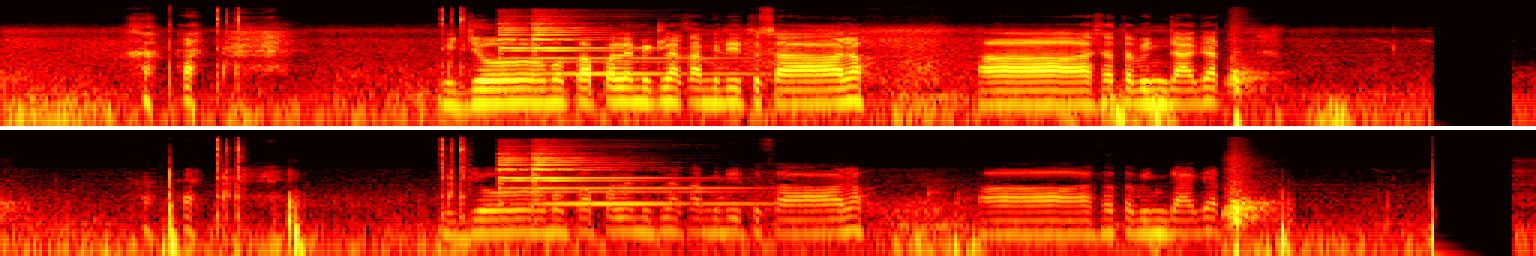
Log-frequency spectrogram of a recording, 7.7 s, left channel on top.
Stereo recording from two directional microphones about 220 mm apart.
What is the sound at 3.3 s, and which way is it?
Speech, 50° left (ahead or behind).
